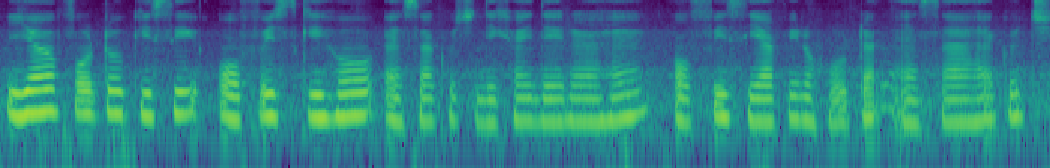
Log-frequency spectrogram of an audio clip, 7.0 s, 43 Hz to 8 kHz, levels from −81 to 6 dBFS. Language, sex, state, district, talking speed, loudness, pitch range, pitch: Hindi, female, Gujarat, Gandhinagar, 160 wpm, -18 LUFS, 185-220 Hz, 195 Hz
